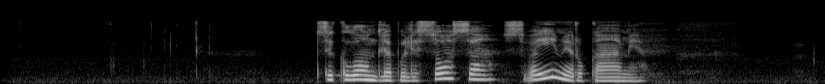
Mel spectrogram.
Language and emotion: Russian, sad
